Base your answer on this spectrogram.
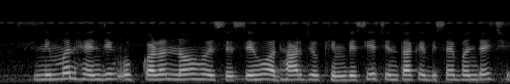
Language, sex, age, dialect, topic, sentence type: Magahi, female, 18-24, Western, banking, statement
